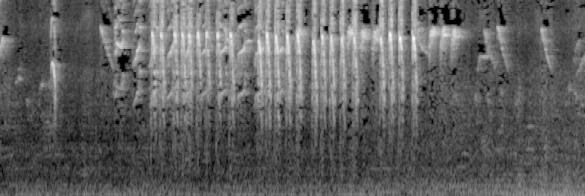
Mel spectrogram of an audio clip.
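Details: Sumatran bulbul, known locally as cucak cungkok, singing actively: a fast burst of sharp, high, repeated notes forming a rattling trill, with short squeaky phrases before and after, over faint low background hum.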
